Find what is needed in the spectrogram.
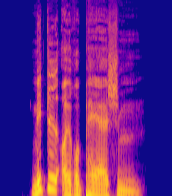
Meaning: strong dative masculine/neuter singular of mitteleuropäisch
- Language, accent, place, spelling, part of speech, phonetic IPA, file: German, Germany, Berlin, mitteleuropäischem, adjective, [ˈmɪtl̩ʔɔɪ̯ʁoˌpɛːɪʃm̩], De-mitteleuropäischem.ogg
